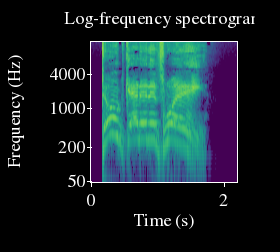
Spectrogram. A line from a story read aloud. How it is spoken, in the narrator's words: he yelled at both moored Sith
